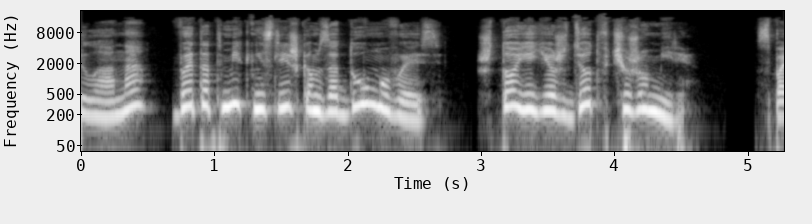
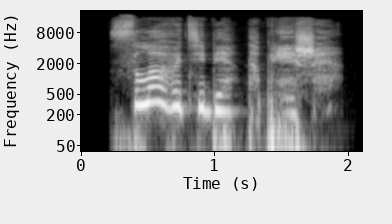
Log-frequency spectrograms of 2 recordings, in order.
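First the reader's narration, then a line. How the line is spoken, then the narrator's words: Whisper. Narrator (Russian): прошептала Астра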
